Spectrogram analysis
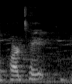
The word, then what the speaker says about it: apartheid: I think it's like 5-minute video on apartheid, pronounced also apartheid.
